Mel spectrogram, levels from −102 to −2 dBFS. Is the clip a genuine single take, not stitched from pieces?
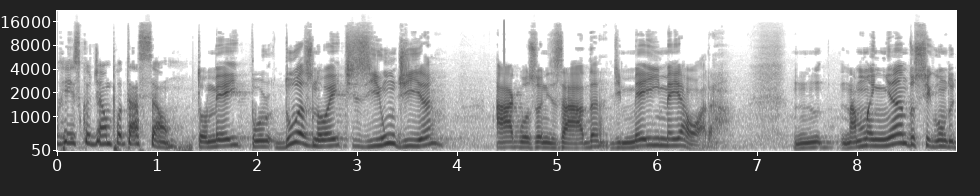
no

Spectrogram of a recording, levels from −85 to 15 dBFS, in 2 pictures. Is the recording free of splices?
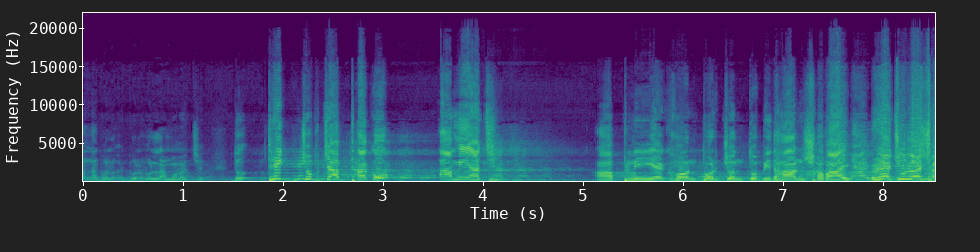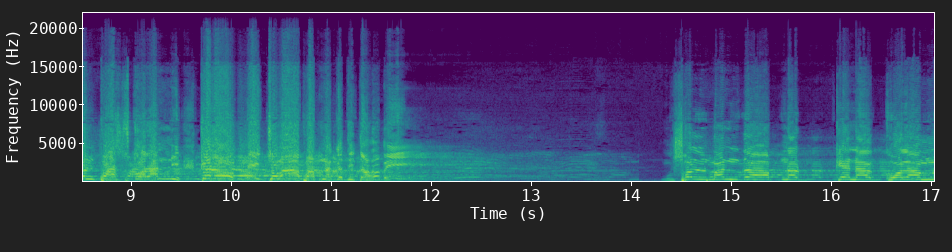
no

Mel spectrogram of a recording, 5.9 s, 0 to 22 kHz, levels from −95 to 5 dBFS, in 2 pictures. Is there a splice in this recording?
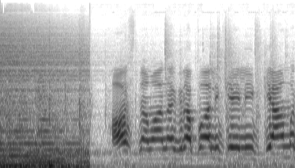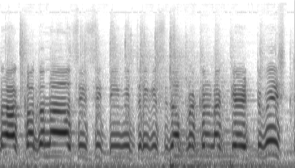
no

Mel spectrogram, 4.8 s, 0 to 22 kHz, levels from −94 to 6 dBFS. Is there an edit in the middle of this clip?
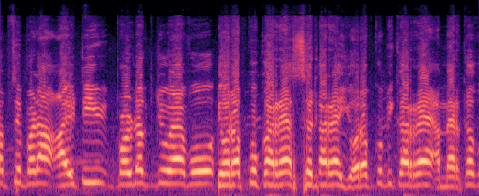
yes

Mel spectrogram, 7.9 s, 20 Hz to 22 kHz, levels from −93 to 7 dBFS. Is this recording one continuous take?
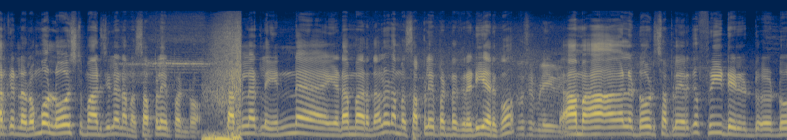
no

